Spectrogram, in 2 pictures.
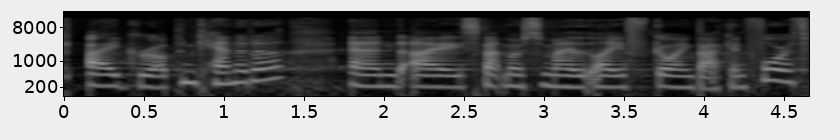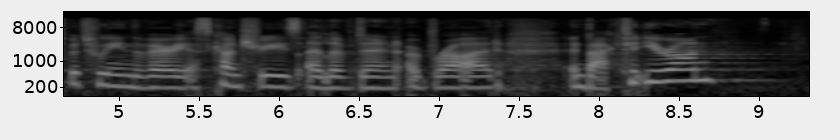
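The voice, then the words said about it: Canadian English accent. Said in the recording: “sounds kind of American ... It's a Canadian accent.”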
